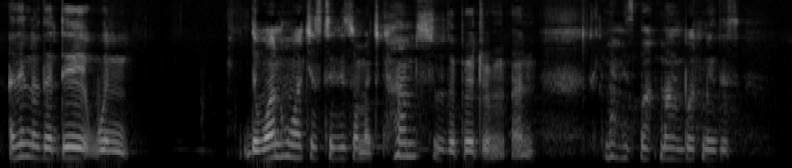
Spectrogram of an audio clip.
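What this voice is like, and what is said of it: Congested, sick-sounding voice. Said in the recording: “I have a cold.”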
